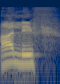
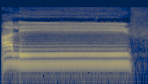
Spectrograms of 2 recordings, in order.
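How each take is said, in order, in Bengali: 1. শব্দটি ছোট ও দ্রুত করে বলা হয়। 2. শব্দটি লম্বা করে টানা হয়। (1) "তাড়াতাড়ি পড়লাম কেন" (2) "এই যে আলিফ বলে টান দেওয়া ভুল"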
